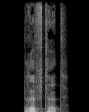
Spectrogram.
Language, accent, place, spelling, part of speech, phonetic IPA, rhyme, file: German, Germany, Berlin, driftet, verb, [ˈdʁɪftət], -ɪftət, De-driftet.ogg
- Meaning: inflection of driften: 1. second-person plural present 2. second-person plural subjunctive I 3. third-person singular present 4. plural imperative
